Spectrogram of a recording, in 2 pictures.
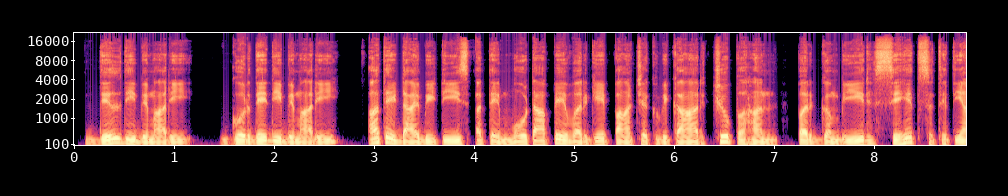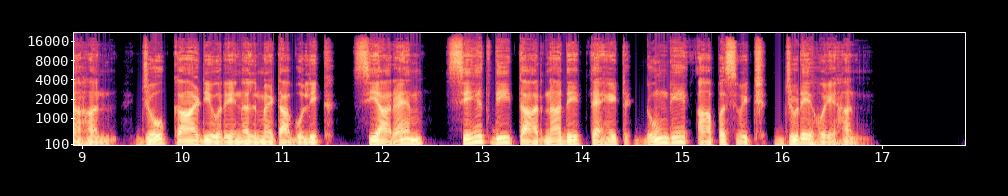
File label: Male Punjabi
